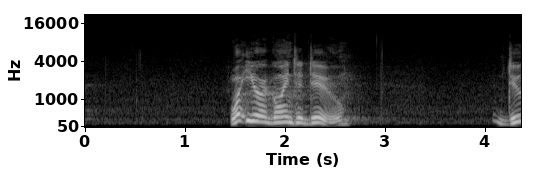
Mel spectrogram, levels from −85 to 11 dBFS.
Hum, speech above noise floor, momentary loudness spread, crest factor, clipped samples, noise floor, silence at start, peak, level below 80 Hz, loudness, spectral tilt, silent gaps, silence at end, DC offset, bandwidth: none; 42 dB; 13 LU; 18 dB; under 0.1%; -60 dBFS; 1.45 s; -6 dBFS; -80 dBFS; -20 LUFS; -8 dB/octave; none; 0 s; under 0.1%; 8 kHz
